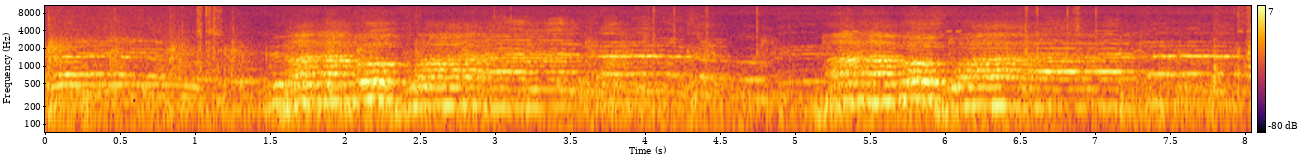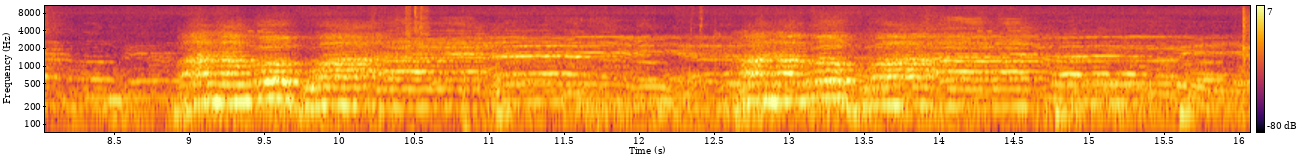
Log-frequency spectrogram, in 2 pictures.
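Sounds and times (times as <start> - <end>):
group of voices chanting: 0.0 - 16.0.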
